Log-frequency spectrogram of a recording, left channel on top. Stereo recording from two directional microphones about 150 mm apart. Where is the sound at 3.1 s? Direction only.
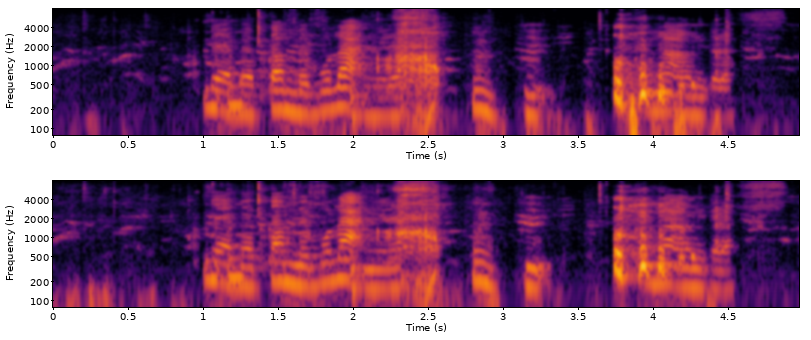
60° left (ahead or behind).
